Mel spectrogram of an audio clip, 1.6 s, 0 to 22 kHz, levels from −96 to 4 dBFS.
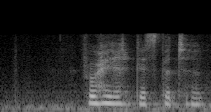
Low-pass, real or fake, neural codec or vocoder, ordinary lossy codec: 7.2 kHz; fake; codec, 16 kHz in and 24 kHz out, 0.6 kbps, FocalCodec, streaming, 2048 codes; none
